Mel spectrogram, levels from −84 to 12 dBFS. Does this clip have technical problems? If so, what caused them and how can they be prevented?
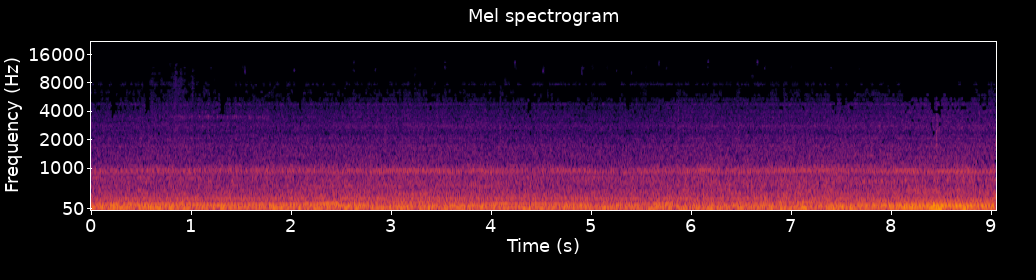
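No, there are no technical problems to report in this clip. Nothing in it points to a fault, so there is no cause to trace and nothing to prevent.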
